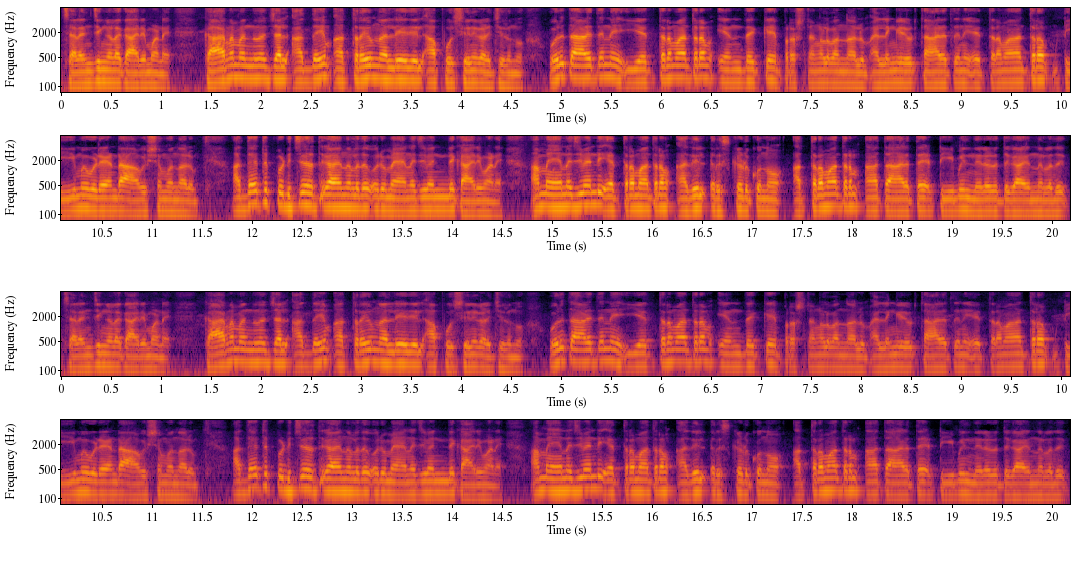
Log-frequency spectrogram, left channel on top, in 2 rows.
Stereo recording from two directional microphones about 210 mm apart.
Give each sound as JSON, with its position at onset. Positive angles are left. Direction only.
{"t": 0.1, "sound": "a man's voice", "side_deg": 20}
